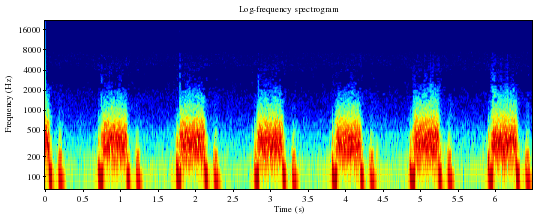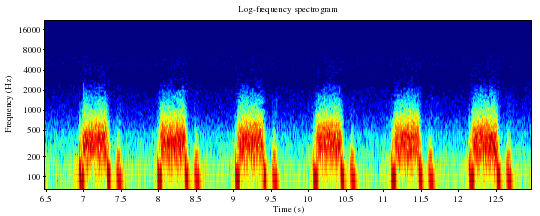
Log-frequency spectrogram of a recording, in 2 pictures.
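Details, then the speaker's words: Mitral regurgitation with a third heart sound: regular heartbeat near 58 a minute, loud blowing murmur filling each systole, followed by an S3. "si la insuficiencia mitral es relativamente grave suele haber un tercer ruido cardíaco"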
